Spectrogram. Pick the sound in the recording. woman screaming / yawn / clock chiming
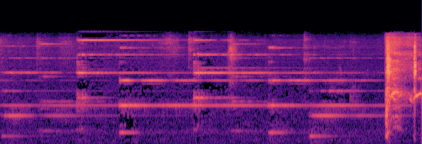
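clock chiming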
